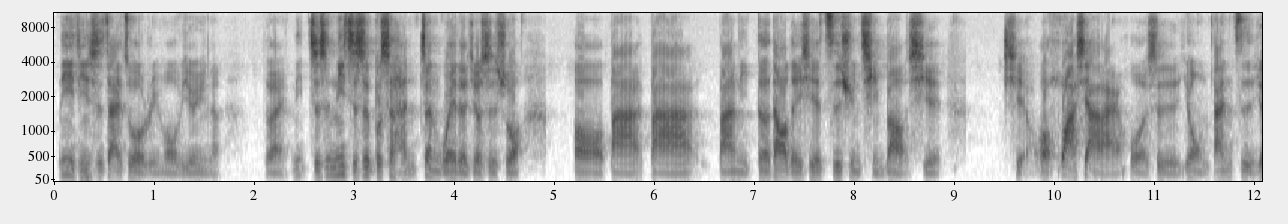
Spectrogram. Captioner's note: non-english speech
